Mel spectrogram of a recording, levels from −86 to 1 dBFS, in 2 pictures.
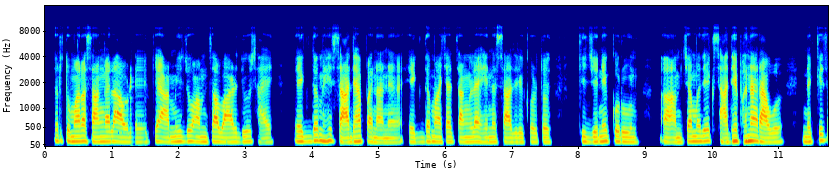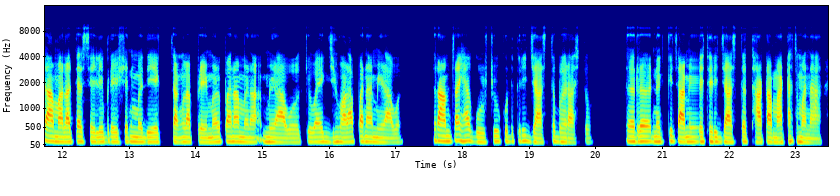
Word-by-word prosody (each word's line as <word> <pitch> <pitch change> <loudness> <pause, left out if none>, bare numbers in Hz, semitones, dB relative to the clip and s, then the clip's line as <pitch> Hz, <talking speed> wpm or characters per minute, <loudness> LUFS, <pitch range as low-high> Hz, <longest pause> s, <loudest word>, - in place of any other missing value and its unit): तर 145 - -3
तुम्हाला 135 +1 +4
सांगायला 130 +1 +2
आवडेल 115 -1 0
की 135 - -3
आम्ही 125 +1 +2
जो 140 +1 -2
आमचा 125 0 +1
वाढदिवस 120 +3 -1
आहे. 105 +2 -4 0.4
एकदम 130 +4 0
हे 145 +2 +1
साध्यापणानं, 115 -3 +2 0.2
एकदम 120 +3 -2
अशा 125 +1 0
चांगल्या 120 +1 +1
ह्यानं 115 +1 -3
साजरी 115 0 0
करतो 115 0 -3 0.5
की 130 - -3
जेणेकरून 125 -1 -1 0.4
अ, - - +1
आमच्यामध्ये 130 +5 +1
एक 145 - -6
साधेपणा 140 +5 +3
राहावं. 120 0 +4 0.4
नक्कीचं 150 +6 -2
आम्हाला 125 -2 +5
त्या 130 -1 +2
सेलिब्रेशनमध्ये 120 0 -2
एक 120 - -2 0.2
चांगला 120 +1 +2
प्रेमळपणा 125 +3 0
म्हणा 115 -2 -1
मिळावं 110 -3 -1
किंवा 120 -1 -2
एक 125 0 -1
जिव्हाळापणा 125 +2 0
मिळावं. 110 -2 -2 0.5
तर 150 - +1
आमचा 140 +2 +5
ह्या 145 0 +2
गोष्टीवर 120 +3 -4
कुठेतरी 135 +2 -6
जास्त 110 +2 0
भर 120 -3 -3
असतो. 110 +1 -5 0.5
तर 130 -1 +1 0.2
नक्कीचं 125 +1 0
आम्ही 125 +1 +4
काहीतरी 125 0 0
जास्त 115 +2 +2
थाटामाटात 115 +3 +2
म्हणा 105 -3 -1
125 Hz, 140 wpm, -25 LUFS, 115-130 Hz, 0.5 s, आम्हाला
